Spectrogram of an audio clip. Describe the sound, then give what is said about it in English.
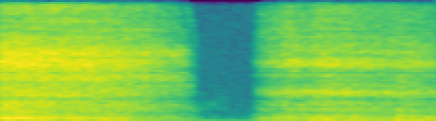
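A deep breath taken during a calming exercise for stress and sleep: a soft, steady airy rush that stops briefly in the middle and then resumes. It is faint, with no talk. “Just take a moment, take a deep breath here,”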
